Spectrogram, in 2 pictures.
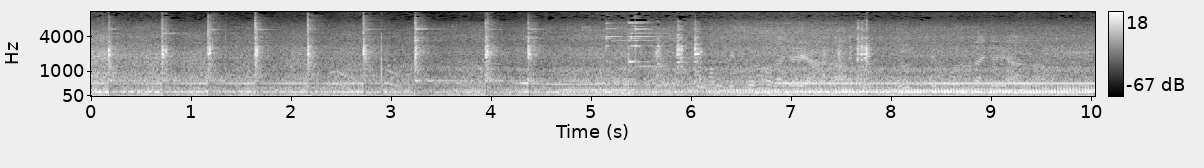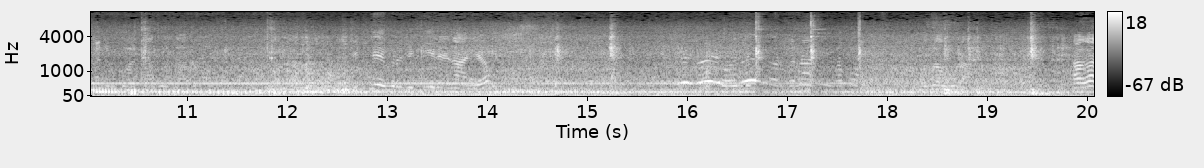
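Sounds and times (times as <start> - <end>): crane engine running: 0.0 - 20.0
sharp metallic knocks: 0.1 - 6.3, 16.6 - 17.8.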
